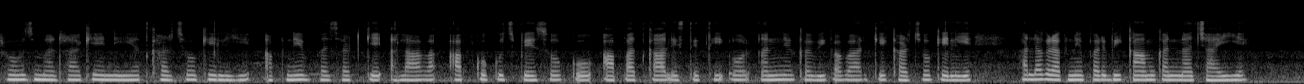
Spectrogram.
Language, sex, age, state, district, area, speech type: Hindi, female, 60+, Madhya Pradesh, Bhopal, urban, read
